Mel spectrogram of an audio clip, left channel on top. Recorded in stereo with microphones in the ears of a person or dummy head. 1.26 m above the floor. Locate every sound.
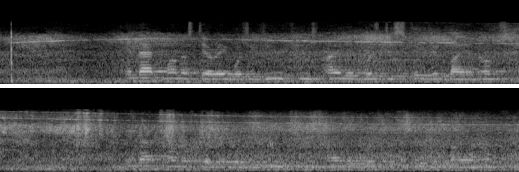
1.2 s a man speaking: 65° left (ahead or behind), 3 m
